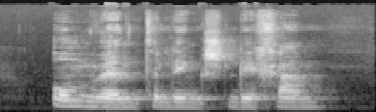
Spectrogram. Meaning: surface of revolution
- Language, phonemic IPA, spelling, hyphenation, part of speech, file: Dutch, /ˈɔmˌʋɛn.tə.lɪŋsˌlɪ.xaːm/, omwentelingslichaam, om‧wen‧te‧lings‧li‧chaam, noun, Nl-omwentelingslichaam.ogg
